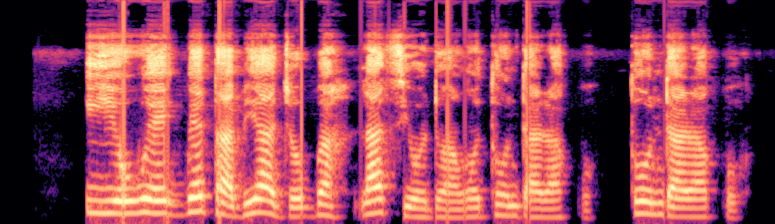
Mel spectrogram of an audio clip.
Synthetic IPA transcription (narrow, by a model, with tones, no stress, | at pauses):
i˨jo˨wo˦ɛ˧ɡ͡bɛ˦ta˦˨bi˨˦a˦˨d͡ʒɔ˨˦ɡ͡ba˦˨la˦ti˧˦ɔ˨dɔ̃˨a˨w̃ɔ̃˧to˦n̩˦da˧ɾa˧k͡pɔ˨ | to˦n̩˦da˧ɾa˧k͡pɔ˨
